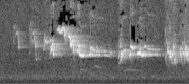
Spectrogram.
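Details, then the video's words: European robin singing in the evening in a garden: a high, thin warbling phrase of sliding whistles, dropping slowly in pitch, then a brief pause and a second bright, trilled phrase. "A Robin's evening song."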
